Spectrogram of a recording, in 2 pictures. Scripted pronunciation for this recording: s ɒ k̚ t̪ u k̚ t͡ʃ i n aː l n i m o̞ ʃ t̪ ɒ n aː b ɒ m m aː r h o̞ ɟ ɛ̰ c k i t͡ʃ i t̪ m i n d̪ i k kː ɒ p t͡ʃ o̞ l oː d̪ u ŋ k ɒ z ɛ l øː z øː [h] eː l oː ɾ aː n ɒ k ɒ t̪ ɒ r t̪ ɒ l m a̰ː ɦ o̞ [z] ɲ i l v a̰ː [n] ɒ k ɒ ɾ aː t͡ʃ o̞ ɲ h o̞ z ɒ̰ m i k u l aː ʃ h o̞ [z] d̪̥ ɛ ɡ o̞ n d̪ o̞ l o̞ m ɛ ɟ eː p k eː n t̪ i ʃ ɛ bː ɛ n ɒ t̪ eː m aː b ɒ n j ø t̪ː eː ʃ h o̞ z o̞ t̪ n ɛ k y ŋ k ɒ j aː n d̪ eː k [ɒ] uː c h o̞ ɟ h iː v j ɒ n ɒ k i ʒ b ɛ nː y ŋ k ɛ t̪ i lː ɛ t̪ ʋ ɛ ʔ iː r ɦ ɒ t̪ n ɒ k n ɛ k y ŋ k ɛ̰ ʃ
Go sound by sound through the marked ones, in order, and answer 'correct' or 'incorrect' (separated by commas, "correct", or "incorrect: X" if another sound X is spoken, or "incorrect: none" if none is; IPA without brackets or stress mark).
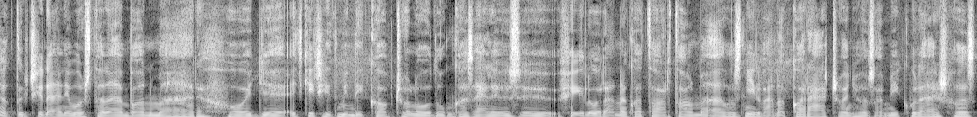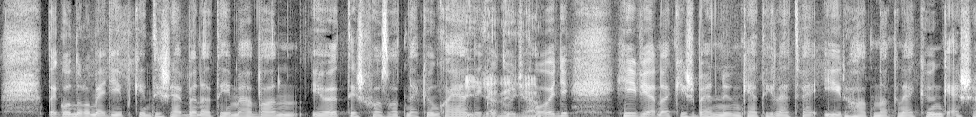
incorrect: f, correct, correct, correct, incorrect: o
